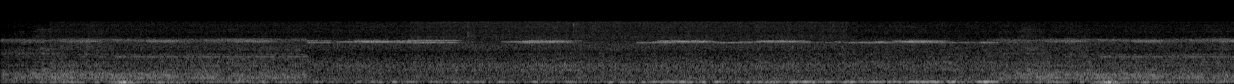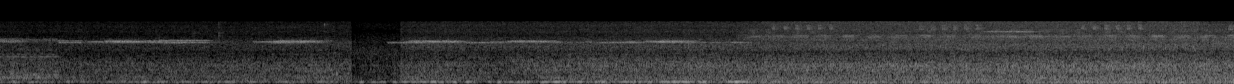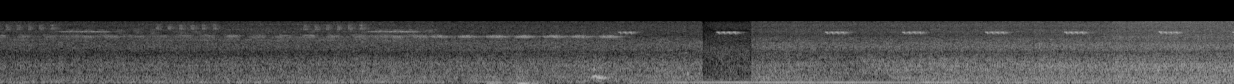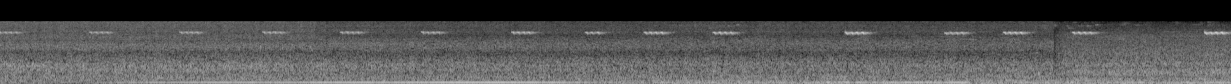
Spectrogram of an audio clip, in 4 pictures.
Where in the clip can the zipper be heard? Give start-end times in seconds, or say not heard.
not heard.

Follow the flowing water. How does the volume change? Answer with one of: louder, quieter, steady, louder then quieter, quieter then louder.
louder.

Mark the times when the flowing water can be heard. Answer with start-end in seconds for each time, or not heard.
0.0-49.2.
